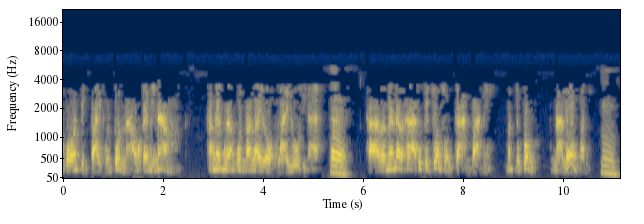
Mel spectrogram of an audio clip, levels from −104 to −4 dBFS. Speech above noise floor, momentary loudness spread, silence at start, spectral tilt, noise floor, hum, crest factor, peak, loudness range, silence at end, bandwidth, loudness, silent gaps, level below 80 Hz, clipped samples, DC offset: 42 dB; 11 LU; 0 s; -9 dB/octave; -60 dBFS; none; 16 dB; -2 dBFS; 3 LU; 0 s; 5.8 kHz; -18 LUFS; none; -74 dBFS; under 0.1%; under 0.1%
